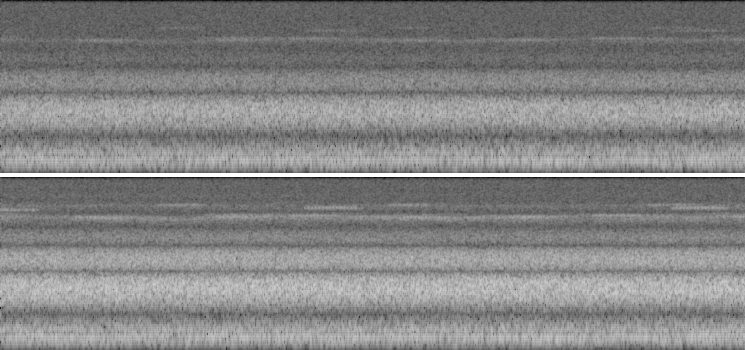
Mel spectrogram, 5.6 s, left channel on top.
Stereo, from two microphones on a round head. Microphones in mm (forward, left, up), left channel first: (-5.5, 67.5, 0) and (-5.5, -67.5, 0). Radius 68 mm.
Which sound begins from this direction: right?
An insect, at 0.0 s.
